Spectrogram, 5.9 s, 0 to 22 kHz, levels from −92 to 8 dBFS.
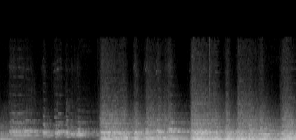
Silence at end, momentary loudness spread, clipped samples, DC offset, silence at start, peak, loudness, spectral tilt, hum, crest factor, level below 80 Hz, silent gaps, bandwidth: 0 s; 12 LU; under 0.1%; under 0.1%; 0 s; -10 dBFS; -25 LUFS; -8 dB/octave; none; 16 dB; -48 dBFS; none; 8 kHz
